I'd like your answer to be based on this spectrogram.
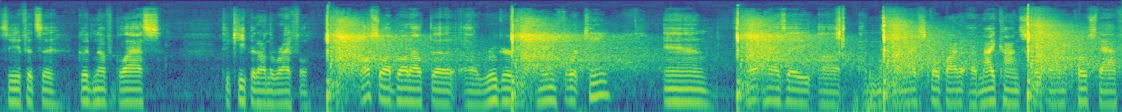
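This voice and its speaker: Through noticeable background noise, a man speaks fairly slowly at a fairly low pitch with fairly even intonation. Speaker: preacher and pastor. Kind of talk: casual talk to camera. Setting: outdoors.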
